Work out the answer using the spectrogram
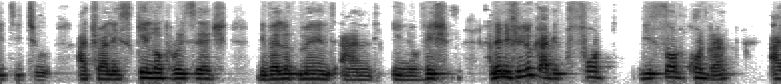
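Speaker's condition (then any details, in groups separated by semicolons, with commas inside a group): No condition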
